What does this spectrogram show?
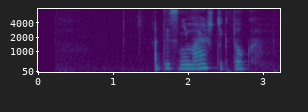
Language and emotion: Russian, neutral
